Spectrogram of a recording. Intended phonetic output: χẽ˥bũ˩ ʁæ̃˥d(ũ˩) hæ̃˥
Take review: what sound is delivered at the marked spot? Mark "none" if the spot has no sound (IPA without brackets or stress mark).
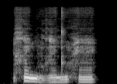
ũ˥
